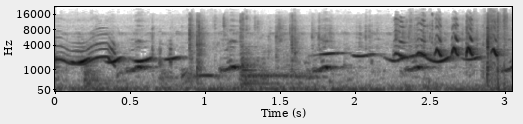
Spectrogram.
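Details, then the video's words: Short burst from a sooty-headed bulbul known for copying more than five bird species: wavering whistled notes sliding up and down, then a higher fluttering phrase ending in sharp chips. "เสียงนกปรอดหัวเขม่า นกแทด เลียนเสียงนกได้มากกว่า 5 ชนิด"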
